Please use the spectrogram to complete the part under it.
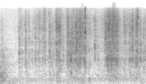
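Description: A plastic packet holding long servo extension cables for RC airplanes is tugged open, giving a close run of crisp crinkles and crackles in a few uneven bursts, with no talk over it.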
